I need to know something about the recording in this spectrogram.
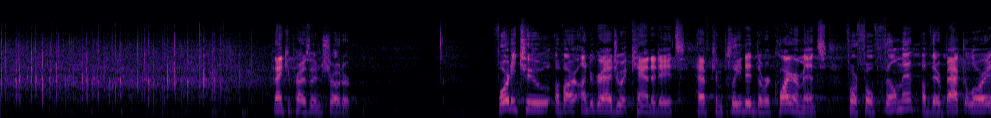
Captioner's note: applause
